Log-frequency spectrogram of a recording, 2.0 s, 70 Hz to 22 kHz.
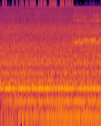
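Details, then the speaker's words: Yuken KDRDE5K proportional solenoid valve (~17.9Ω coil), 12V DC, driven by plain PWM driver from SG-03S 0–10V signal generator: steady, even buzzing hum at fixed pitch, valve visibly vibrating; normal PWM drive hum. "Okay. It is humming. It's actually We can see the humming. It's vibrating, right?"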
